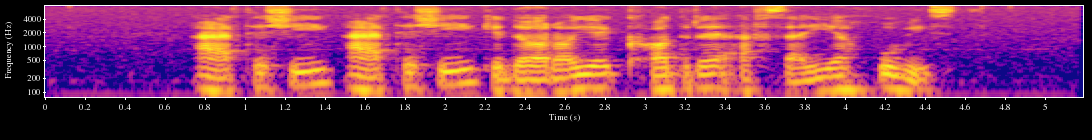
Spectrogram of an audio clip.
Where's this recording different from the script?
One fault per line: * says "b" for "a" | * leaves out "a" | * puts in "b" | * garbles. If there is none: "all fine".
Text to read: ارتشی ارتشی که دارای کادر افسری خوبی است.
all fine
